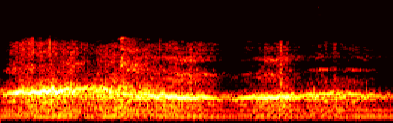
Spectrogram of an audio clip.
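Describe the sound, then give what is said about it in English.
Car tires squeal loudly through a sharp turn as the driver tries to shake a following car in the factory district, a sustained screeching whine over a rumbling engine that wavers in pitch, eases briefly, then rises again over about three seconds. “Let me try shaking, huh? All right. Take the next street through the factory district.”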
